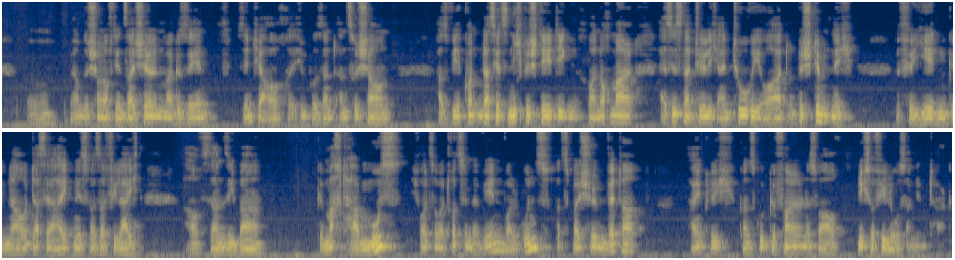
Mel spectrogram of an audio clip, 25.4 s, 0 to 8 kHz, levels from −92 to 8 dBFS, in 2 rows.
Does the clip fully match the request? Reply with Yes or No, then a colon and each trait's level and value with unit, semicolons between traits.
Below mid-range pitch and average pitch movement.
Yes: very low, 85 Hz; average, 3.1 semitones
